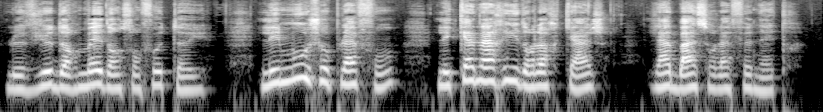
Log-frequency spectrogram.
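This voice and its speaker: A woman narrating a classic short story as an audiobook, in a measured, literary reading style. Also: lowish voice, dark tone.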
